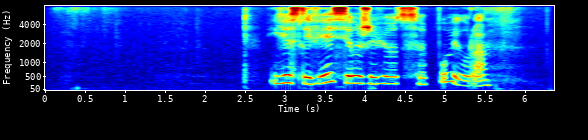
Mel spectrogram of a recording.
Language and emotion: Russian, sad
